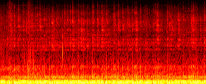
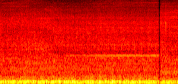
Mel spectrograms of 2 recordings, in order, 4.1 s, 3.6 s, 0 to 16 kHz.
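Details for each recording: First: 1989 Ford Mustang GT Foxbody V8 with big cam and heavy blow-by splattering oil under the hood: deep, loud, slightly lumpy idle firing evenly without knocks, ticks or misses; sounds healthy, normal idle. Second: 1989 Ford Mustang GT Foxbody at idle, oil filler open: heavy, uneven rumble with irregular puffing; blow-by so severe it splattered oil over paint and under the hood.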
